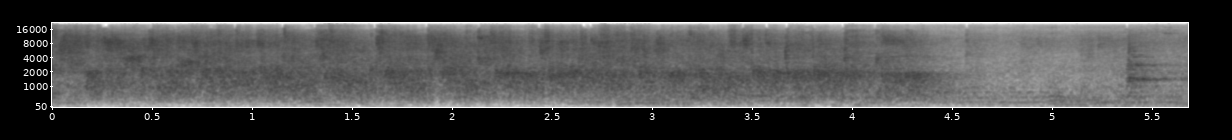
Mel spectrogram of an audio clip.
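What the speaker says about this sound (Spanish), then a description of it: "Un aplauso, por favor." Loud, close audience applause at a school panel discussion on conflicts in educational and government institutions, steady clapping for about four and a half seconds before fading into a few scattered claps.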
